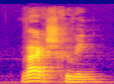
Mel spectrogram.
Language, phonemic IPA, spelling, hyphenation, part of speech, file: Dutch, /ˈʋaːrˌsxyu̯.ɪŋ/, waarschuwing, waar‧schu‧wing, noun, Nl-waarschuwing.ogg
- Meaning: warning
